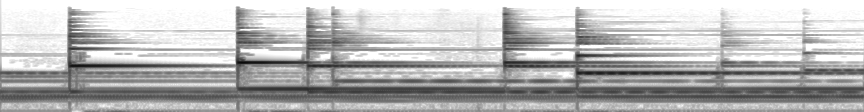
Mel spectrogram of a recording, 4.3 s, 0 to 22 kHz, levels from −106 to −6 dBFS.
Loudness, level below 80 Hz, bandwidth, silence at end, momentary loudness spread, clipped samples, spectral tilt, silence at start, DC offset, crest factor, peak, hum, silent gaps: -20 LUFS; -66 dBFS; 16 kHz; 0 s; 17 LU; under 0.1%; 3.5 dB/octave; 0 s; under 0.1%; 18 dB; -6 dBFS; none; none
